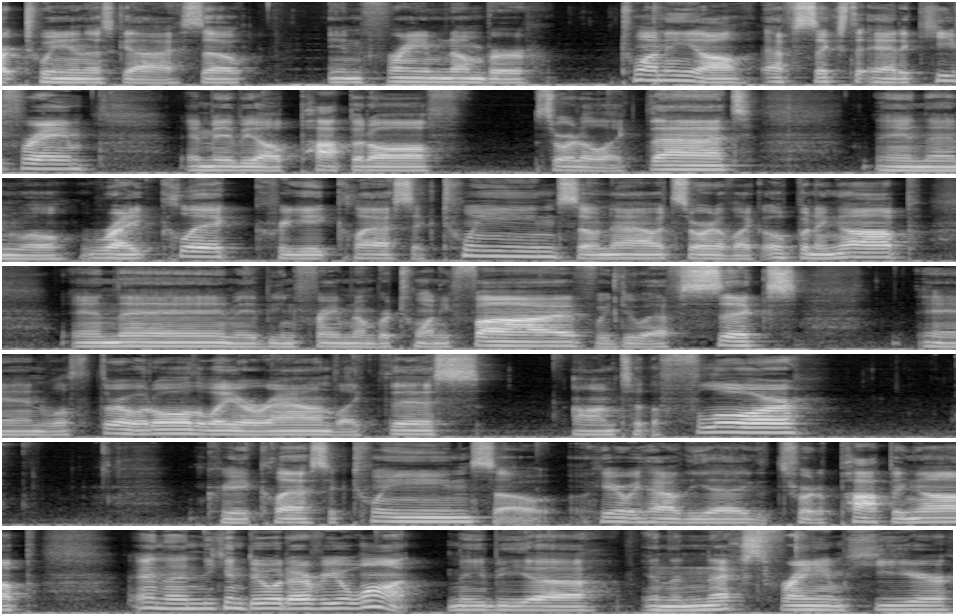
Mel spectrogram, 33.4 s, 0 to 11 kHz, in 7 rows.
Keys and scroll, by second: 3.3 F6, 17.4 F6, 32.6 F6.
